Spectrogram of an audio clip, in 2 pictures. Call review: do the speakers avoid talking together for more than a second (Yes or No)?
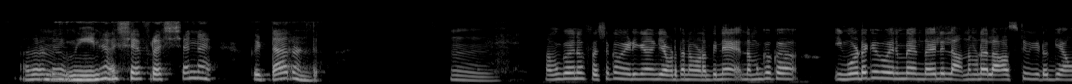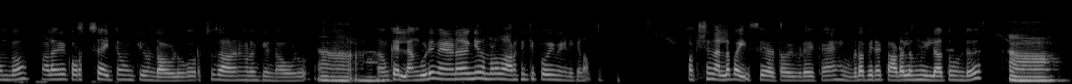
Yes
